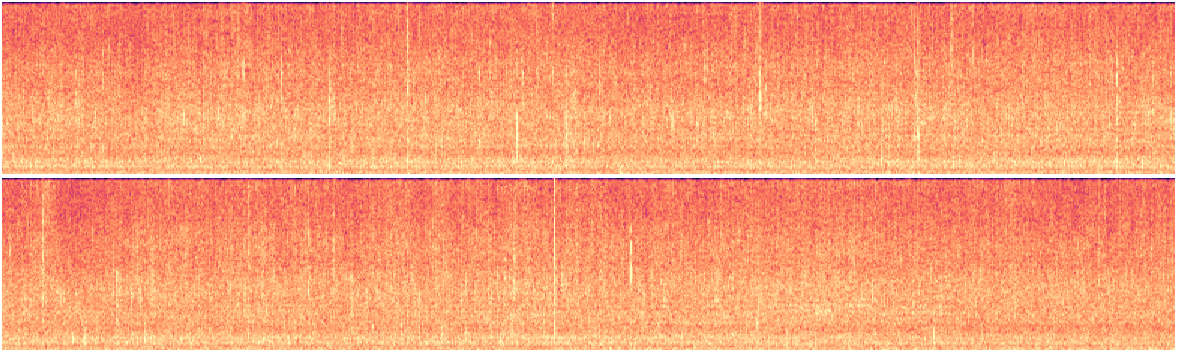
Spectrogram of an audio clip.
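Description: Chicken pieces with carrots and onions sizzling steadily in a stainless steel pot, with scattered small pops, as the water cooked out of the chicken evaporates.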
